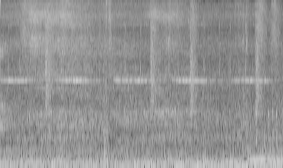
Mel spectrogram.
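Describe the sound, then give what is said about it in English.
Heavy road traffic in a queue rumbles steadily, with large trucks idling and short hissing bursts like air brakes releasing, plus a faint high tone running through the drone. “That's hold on a minute, there's a minute of traffic queue here.”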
